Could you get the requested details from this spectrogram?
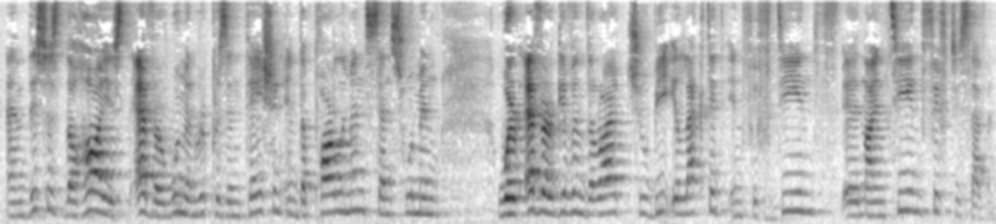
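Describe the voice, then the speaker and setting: Recorded in an echoey room with faint ambient noise, an Egyptian woman gives an earnest personal account in English with an Egyptian accent during a conversational interview. She frequently restarts while searching for words. Her slightly high, fairly bright voice runs at normal speed with few pauses.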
